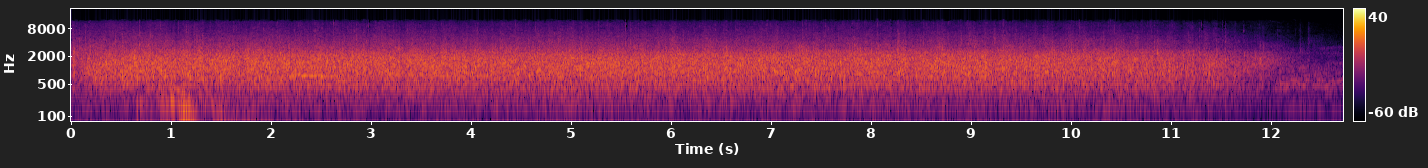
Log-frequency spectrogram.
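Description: Sustained applause from an audience, a dense steady wash of many hands clapping for about twelve seconds before gradually tapering off at the end.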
